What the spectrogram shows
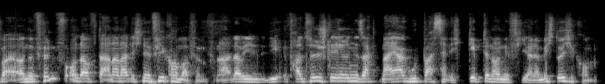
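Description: Husky-voiced man with a Berlin accent. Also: mid-range voice. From Brandenburg, Germany. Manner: rambling, many fillers and restarts. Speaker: guest, entrepreneurship professor. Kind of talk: casual interview talk.

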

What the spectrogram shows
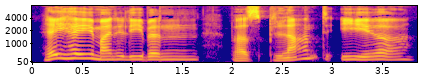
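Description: A man as a loud, cheerful woman neighbor, singsong and lively. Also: mid-range voice, pitched above the performer's own voice. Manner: loud drawn-out greetings. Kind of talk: voicing characters in a narrated story.

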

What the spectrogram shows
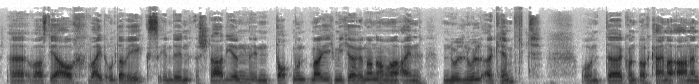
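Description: A man, a father recording a fond, reminiscing message to his son, with some hesitant fillers. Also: mid-range voice.

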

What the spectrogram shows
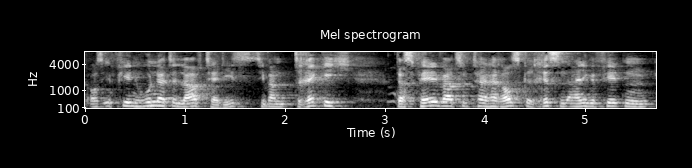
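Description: A man hosting a podcast, reading his own dark story aloud in a slow, grave manner. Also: on the high side. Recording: roomy echo.

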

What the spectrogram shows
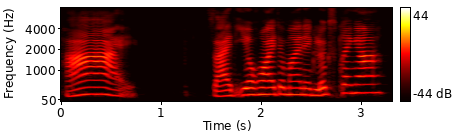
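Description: A woman's voice: medium pitch, takes it slowly, pushed and bright, clear, resonant tone, no room sound, clean studio sound, pitched above the performer's own voice. A woman voicing an eager, self-assured orange racing seahorse in a storybook. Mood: confident.

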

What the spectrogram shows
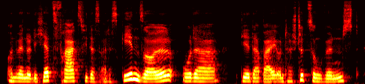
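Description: Woman, low voice, podcast host, coach, solo monologue, speaks to the listener directly, earnest, lists. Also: a little mellow.

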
